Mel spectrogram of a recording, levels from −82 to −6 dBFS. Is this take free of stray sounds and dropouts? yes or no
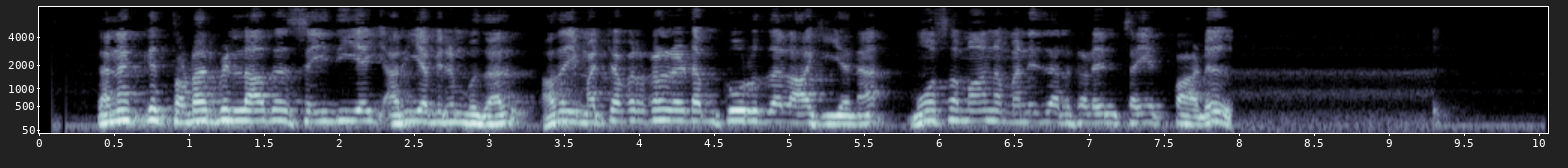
yes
